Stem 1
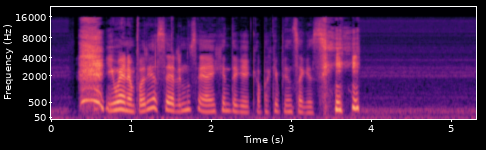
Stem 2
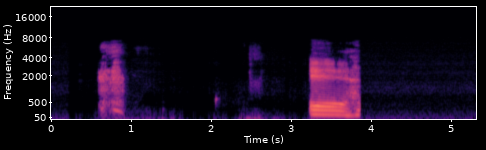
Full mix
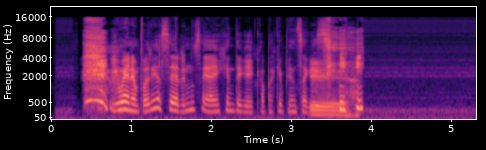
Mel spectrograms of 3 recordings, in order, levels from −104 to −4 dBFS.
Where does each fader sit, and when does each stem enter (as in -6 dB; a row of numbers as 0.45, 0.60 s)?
-2.5, +1.5 dB; 0.05, 0.00 s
